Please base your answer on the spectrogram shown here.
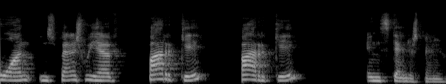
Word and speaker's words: parque: Pedagogically, we could think about it, okay, it's an E, let's just say parque, right? But technically, phonetically, instrumentally speaking, it's not necessarily this full-blown E, right?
